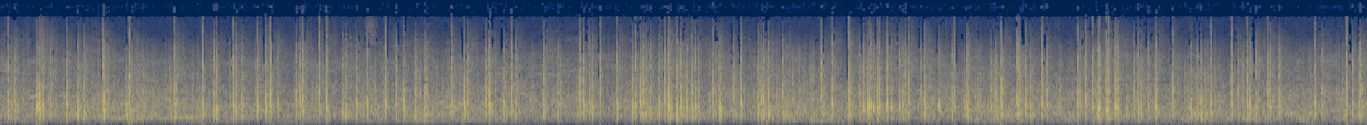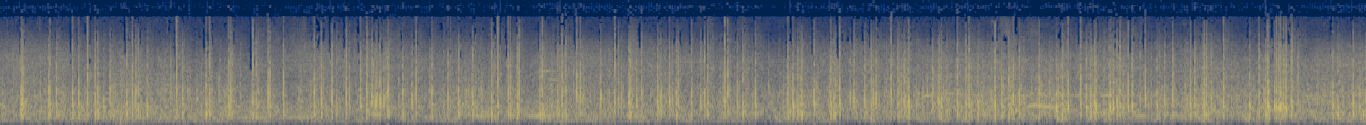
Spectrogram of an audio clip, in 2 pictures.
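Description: Fireworks display: aerial shells bursting in a dense, unbroken barrage of bangs and crackling.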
